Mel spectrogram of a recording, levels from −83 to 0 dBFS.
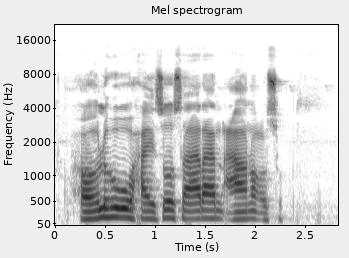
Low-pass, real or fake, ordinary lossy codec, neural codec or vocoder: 14.4 kHz; real; none; none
